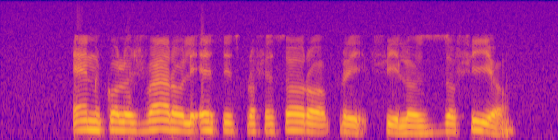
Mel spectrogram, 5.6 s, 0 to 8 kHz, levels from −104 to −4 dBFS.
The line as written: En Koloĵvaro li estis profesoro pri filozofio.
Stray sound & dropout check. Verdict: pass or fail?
pass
